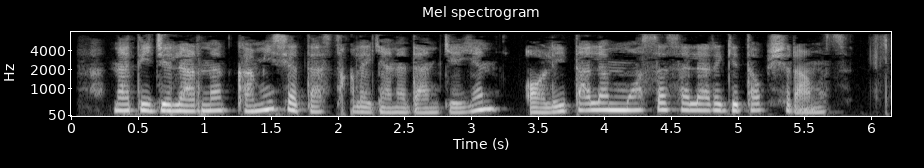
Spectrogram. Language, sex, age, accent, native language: Uzbek, female, 19-29, Toshkent viloyati, Uzbek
